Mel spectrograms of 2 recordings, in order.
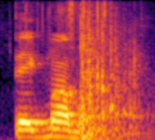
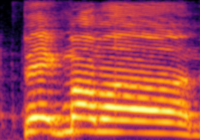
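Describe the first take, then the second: First: Said in the usual way. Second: Big Mama! yelled much higher and louder; loud cheer. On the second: Real, not acted. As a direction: shout it out to will the dice. Cheering his model before rolls.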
